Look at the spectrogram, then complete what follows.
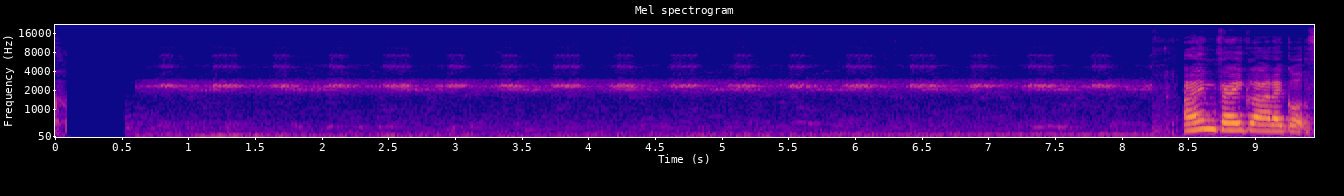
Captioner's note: crickets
